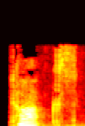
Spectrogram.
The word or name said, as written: tox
